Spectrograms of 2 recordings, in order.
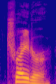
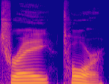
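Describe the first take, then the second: First: The second syllable is reduced and weak. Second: The second syllable is pronounced fully and clearly. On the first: It is said this way in everyday speech. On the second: It is said this way to help with spelling.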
